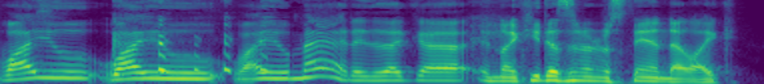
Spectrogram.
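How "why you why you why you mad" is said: very high, slow, innocent-sounding delivery. Imitating Colossus's broken-English answer about his work: imitating Colossus. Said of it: "he's like".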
